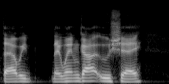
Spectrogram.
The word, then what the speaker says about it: Uche: They went and got Uche. And I always remember his last name because it rhymes with Boucher, Bobby Boucher from The Waterboy.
